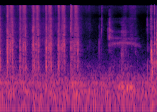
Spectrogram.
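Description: Tarot cards shuffled and drawn during a reading, a steady run of dry papery riffles and slides close up for about two seconds, then a lighter card flick and a few soft handling sounds with no voice.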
